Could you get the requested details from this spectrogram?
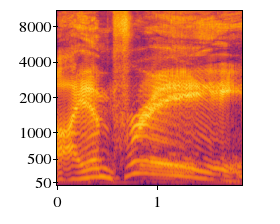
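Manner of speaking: grand, theatrical, proclaiming voice. A game master describes a voice from a broken urn, booming voice. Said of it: "this booming voice say".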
